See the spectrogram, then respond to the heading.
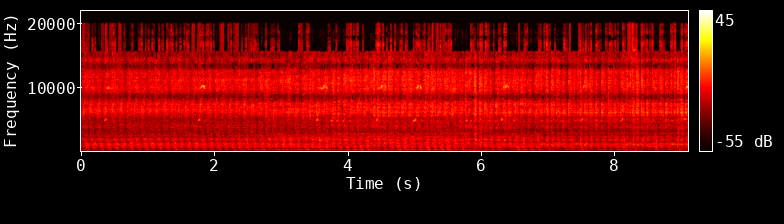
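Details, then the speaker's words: Nissan Cefiro with swapped RB25 six, just fitted with a new turbo, first fire-up: loud but lumpy, uneven stumbling beat; cylinder 6 flooded again (also flooded earlier when a pipe blew off), causing misfire. "I flooded cylinder 6 again. yep. Yeah, because remember when I drove it last time when I blew the pipe off, I flooded cylinder 6 again."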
